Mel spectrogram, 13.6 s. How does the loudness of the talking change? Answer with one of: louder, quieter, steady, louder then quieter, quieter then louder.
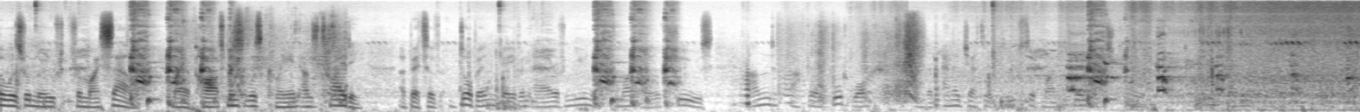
quieter.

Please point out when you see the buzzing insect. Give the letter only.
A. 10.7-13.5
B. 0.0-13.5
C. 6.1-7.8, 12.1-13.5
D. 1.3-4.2
B.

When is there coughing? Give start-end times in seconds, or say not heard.
0.3-2.4, 5.0-6.8, 9.9-11.3.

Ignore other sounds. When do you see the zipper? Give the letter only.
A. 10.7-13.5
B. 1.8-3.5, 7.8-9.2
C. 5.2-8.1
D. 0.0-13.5
B.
